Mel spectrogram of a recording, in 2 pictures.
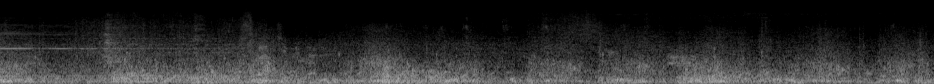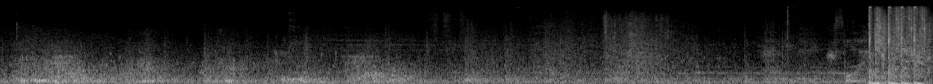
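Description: Explosions boom and rumble overhead.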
